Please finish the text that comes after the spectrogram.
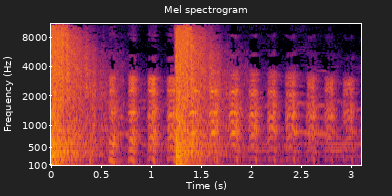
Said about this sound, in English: Why are you shooting over there, Bailey? I'm over here. Or is it over here?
